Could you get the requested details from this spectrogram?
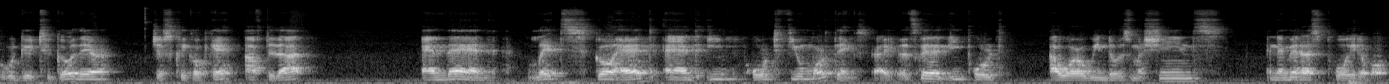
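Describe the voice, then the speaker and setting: There is noticeable background noise and audible room echo as a man speaks at a fairly slow pace. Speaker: cybersecurity instructor. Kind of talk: live tutorial. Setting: live online class with screen sharing.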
